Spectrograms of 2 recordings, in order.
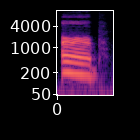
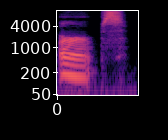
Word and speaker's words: herb: Americans often say herb without the h sound while British speakers pronounce the hb.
